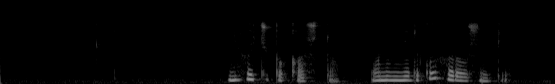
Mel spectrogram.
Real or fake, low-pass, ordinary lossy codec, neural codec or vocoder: real; none; none; none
